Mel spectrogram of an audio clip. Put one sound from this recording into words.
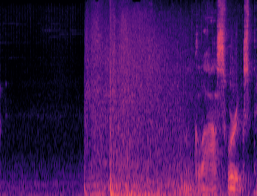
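A magical burst whooshes and crackles.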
